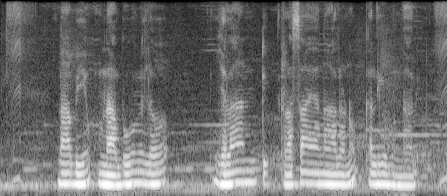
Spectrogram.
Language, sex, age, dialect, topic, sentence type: Telugu, male, 25-30, Telangana, agriculture, question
